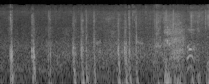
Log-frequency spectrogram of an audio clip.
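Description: A horse gallops in Assassin's Creed Valhalla, its hooves striking in quick, rhythmic clip-clop beats with a brief whinny near the end, moderately close under faint game ambience.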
